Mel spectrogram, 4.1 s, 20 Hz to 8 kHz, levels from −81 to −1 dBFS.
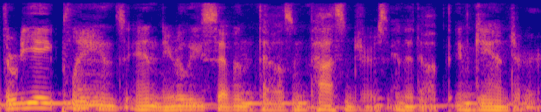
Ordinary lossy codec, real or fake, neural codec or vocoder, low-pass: MP3, 48 kbps; fake; vocoder, 44.1 kHz, 128 mel bands, Pupu-Vocoder; 7.2 kHz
